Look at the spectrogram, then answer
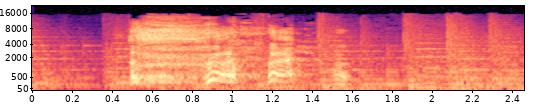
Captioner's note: coughs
